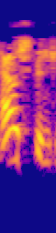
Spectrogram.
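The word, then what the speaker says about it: Houston Street: the Houston Astros but in Manhattan that street is called Houston Houston yeah right so I could have to understand how the entire country mispronounces it there you go especially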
